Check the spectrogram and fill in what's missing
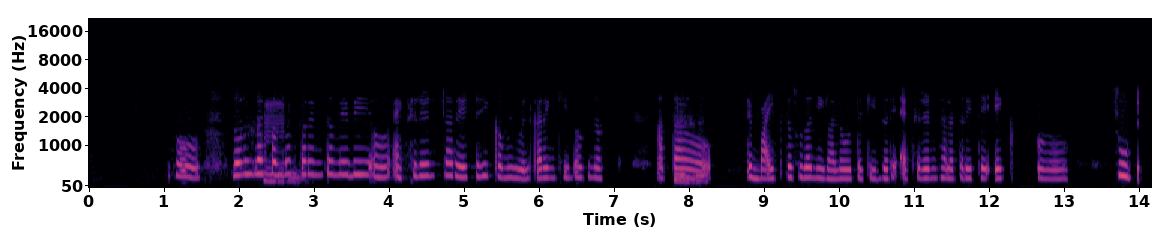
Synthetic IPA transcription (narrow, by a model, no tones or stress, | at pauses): ɦod̪onɦəd͡zaɾpənːaspəɾjənt̪əmebʱiːæ̰ksiɖeɳʈt͡saɾeʈɦiːkəmiɦoilkaɾəɳkiːbəɡna | a̰t̪a | t̪ebaikt͡səsud̪ʱːaniɡʱaləɦot̪əːkiːd͡zəɾeʔæ̰ksiɖẽɳʈ̚d͡zʱalət̪əɾiːt̪eʔek | suːʈ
